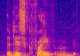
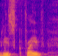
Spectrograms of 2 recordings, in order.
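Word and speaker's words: RISC-V: आर आई एस सी वी या रिस्क फाइव इसको हम लोग ऐसा प्रोनाउंस करते हैं रिस्क फाइव।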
